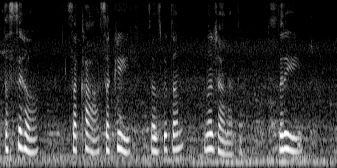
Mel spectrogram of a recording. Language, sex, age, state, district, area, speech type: Sanskrit, female, 45-60, Maharashtra, Nagpur, urban, spontaneous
